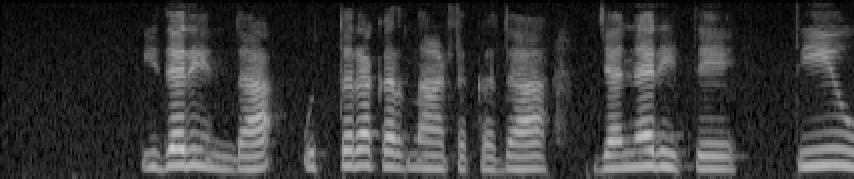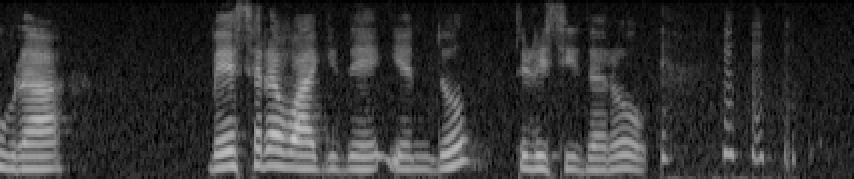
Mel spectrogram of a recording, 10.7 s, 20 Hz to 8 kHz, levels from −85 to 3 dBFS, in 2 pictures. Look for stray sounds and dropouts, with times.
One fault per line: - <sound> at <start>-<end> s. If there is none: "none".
- laugh at 9.5-10.3 s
